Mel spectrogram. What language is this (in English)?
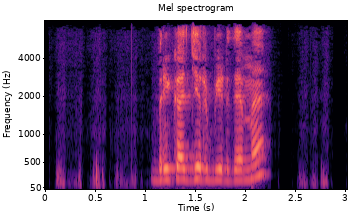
Bashkir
